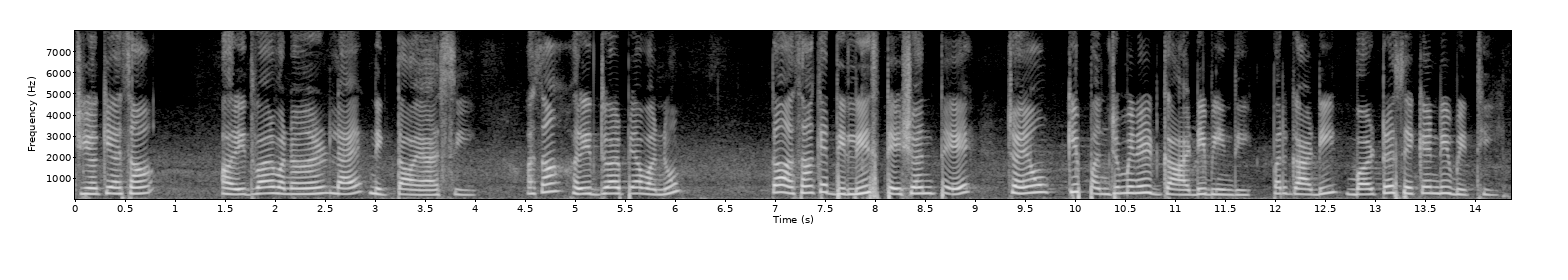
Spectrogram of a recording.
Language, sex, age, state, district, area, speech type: Sindhi, female, 18-30, Gujarat, Surat, urban, spontaneous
